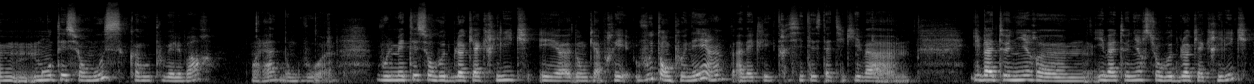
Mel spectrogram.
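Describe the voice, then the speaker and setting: A woman's voice: medium pitch, darkish tone. Woman chatting through her stamp sale, lots of umms, easygoing, faint hiss behind. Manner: hesitant, many fillers; chatty and informal. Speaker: crafter selling her stamps. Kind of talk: casual show-and-tell sale.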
